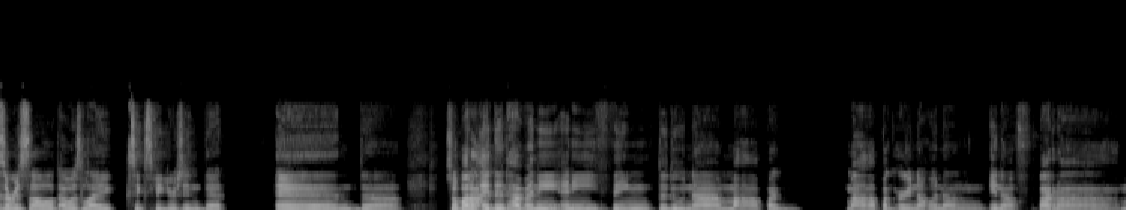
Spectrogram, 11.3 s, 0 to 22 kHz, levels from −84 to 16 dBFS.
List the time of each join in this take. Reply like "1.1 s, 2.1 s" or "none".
none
